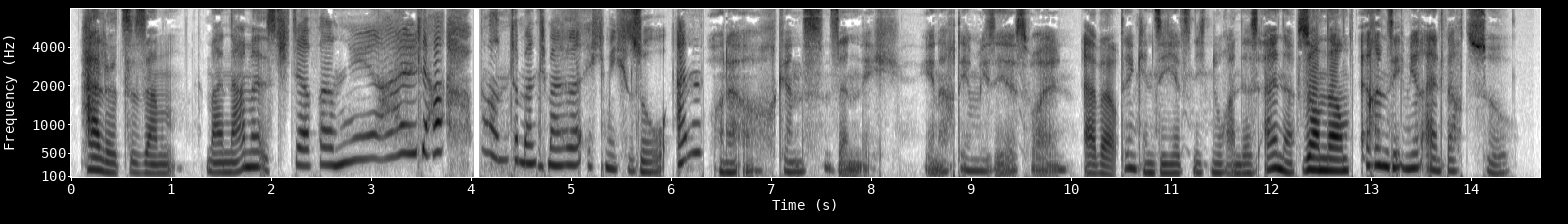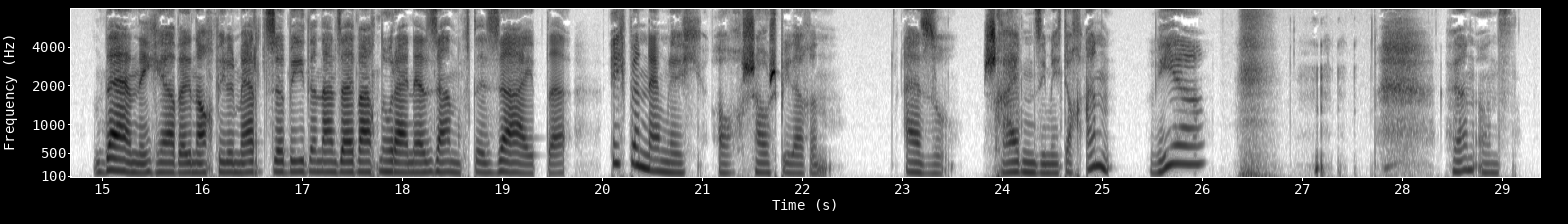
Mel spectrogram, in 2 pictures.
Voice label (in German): Synchron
